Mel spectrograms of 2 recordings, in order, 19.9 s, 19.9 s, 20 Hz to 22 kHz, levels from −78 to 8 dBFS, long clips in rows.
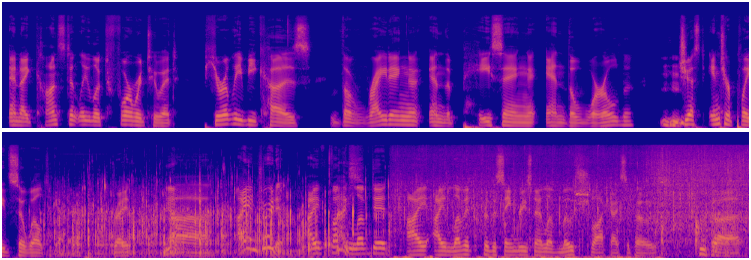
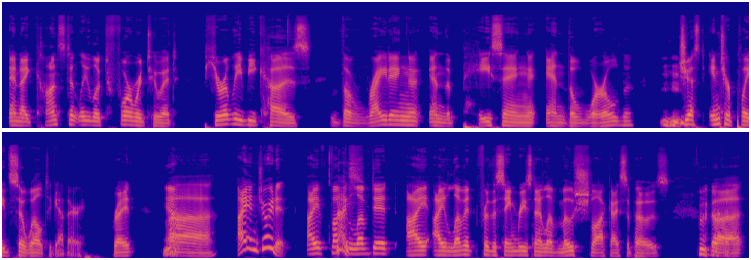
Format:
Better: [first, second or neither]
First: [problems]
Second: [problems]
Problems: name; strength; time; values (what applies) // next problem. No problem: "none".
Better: second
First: household noises; loud; from 11 s on; 2 dB below the speech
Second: none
